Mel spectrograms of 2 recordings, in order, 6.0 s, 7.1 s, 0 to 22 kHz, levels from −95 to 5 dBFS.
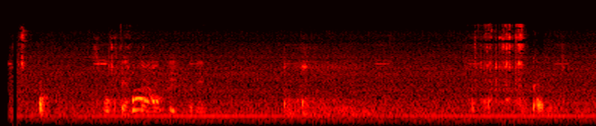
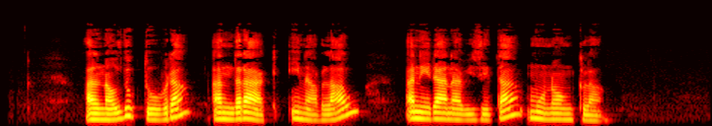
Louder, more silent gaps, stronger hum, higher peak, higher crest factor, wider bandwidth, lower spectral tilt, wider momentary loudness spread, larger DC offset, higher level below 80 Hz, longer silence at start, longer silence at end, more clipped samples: second, -48 LUFS vs -22 LUFS; neither; neither; second, -28 dBFS vs -2 dBFS; about the same, 22 dB vs 22 dB; first, 11 kHz vs 9.6 kHz; second, -2 dB/octave vs -6.5 dB/octave; first, 17 LU vs 10 LU; neither; second, under -90 dBFS vs -74 dBFS; second, 0.05 s vs 0.85 s; second, 0 s vs 1.1 s; neither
